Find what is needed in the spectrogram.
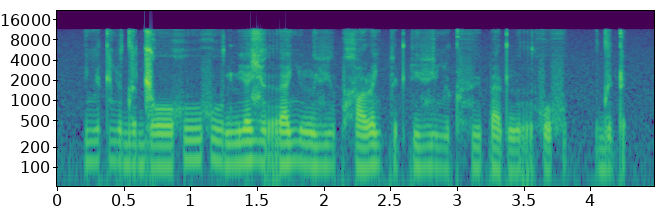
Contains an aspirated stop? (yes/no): no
